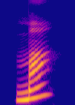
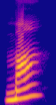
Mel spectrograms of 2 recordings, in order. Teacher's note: It starts kind of in the middle of my voice and just goes straight up, ending around where the first tone lives. It should be a really smooth ride up. · The key thing to listen for here is a nice smooth upward slide. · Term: second tone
